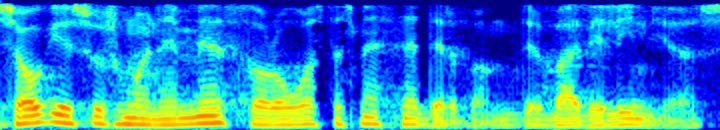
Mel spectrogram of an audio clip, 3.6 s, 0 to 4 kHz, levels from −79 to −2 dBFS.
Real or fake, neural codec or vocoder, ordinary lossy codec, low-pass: fake; codec, 16 kHz, about 1 kbps, DyCAST, with the encoder's durations; AAC, 16 kbps; 3.6 kHz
